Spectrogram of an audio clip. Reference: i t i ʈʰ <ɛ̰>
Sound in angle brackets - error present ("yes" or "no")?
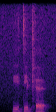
yes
